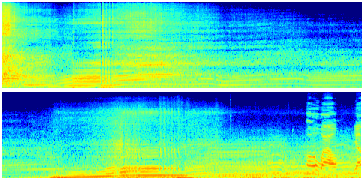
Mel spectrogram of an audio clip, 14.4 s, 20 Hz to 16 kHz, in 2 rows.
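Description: A modified VW Alltrack built to run 10-second quarter miles accelerates hard, its engine note climbing through rising sweeps with a gear change and a louder surge partway through, heard from inside the car.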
